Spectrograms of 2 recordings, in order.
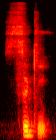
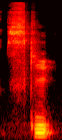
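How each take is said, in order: First: The u after the s is clearly voiced. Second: The u after the s is dropped. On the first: The speaker calls it wrong. "We don't really say it like that" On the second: The speaker calls it right. "It's more like skiing"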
